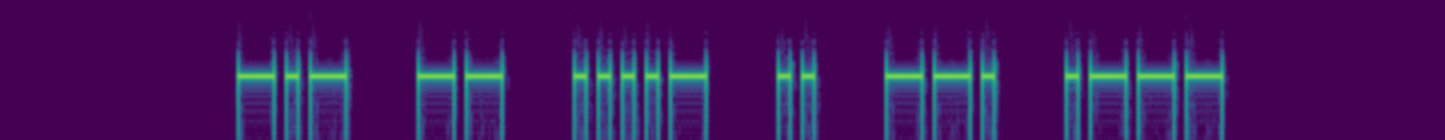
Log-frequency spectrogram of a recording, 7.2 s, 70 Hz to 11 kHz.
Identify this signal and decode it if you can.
Morse code, heard as a keyed tone, about 20 wpm, spaced as for 15 wpm, 700 Hz. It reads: KM4IGJ
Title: 219 Lesson 35g - Number 0 - Call Signs 20wpm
